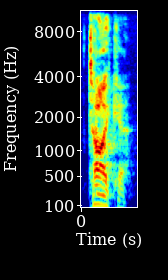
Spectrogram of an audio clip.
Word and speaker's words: Taika: So it's Taka. Taka. It's not Taika. Taika Waititi, isn't it? Taika Waititi. Yeah. Taika. That's it. Taika.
